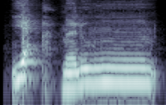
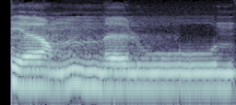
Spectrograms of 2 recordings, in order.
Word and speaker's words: يعملون: First mistake is truncating the pronunciation of the Ain when it is sakina, when it has sukun. Example, يعملون, يعملون. This is wrong. The right way of pronouncing it is يعملون.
